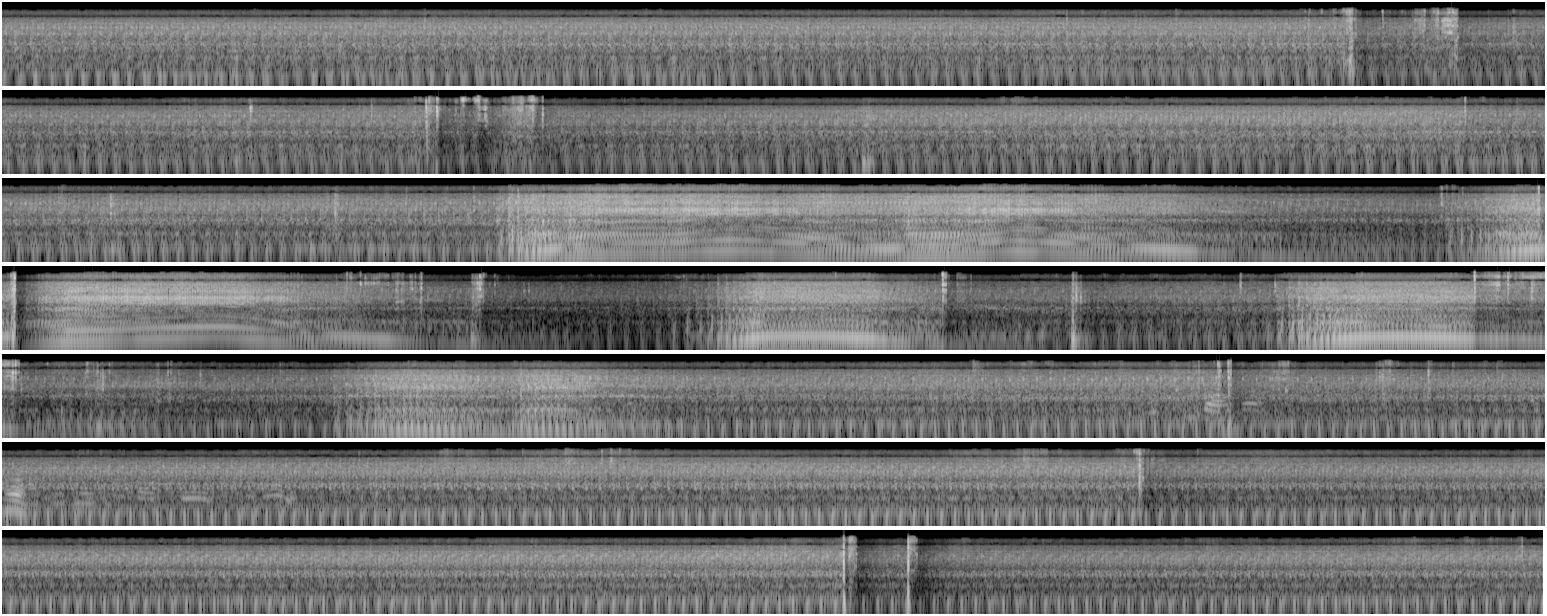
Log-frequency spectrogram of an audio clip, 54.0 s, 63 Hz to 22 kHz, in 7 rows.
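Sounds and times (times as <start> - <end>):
vehicle engine revving: 4.6 - 25.8, 26.4 - 53.9.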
